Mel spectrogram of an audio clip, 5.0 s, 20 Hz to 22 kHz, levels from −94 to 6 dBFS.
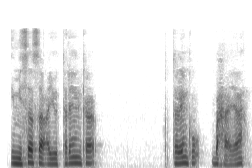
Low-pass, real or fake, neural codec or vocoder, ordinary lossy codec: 10.8 kHz; fake; vocoder, 44.1 kHz, 128 mel bands, Pupu-Vocoder; AAC, 32 kbps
